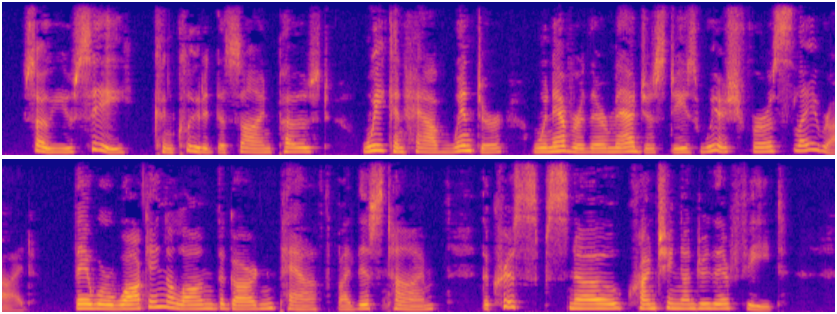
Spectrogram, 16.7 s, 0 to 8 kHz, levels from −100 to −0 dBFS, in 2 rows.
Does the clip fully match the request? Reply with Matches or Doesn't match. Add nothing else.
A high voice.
Matches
